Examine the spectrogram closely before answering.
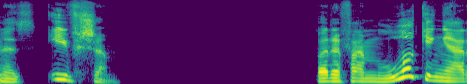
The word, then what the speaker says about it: Evesham: And my character was in a town in Mercia called, the correct pronunciation is Evesham. But if I'm looking at it, I'm like, Evesham or Evesham. No, it's Evesham.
